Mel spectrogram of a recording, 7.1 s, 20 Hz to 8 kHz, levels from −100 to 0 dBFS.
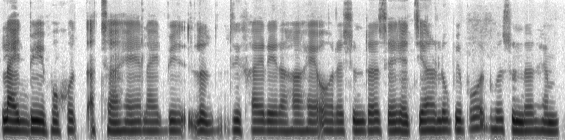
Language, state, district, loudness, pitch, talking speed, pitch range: Hindi, Arunachal Pradesh, Lower Dibang Valley, -18 LUFS, 155 Hz, 185 wpm, 150-160 Hz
